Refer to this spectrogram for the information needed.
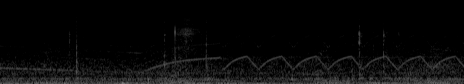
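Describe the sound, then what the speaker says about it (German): A police car siren in GTA V, on a modded LSPD:FR patrol, wails in rising sweeps and then settles into a steady, rapid yelp cycle. It sits at moderate distance over a constant hum of traffic and engine noise. "Das sind zwar keine echten amerikanischen Sirenen"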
